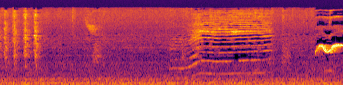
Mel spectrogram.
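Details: A White-crested laughingthrush gives a quiet rising note with a harsh, buzzy edge, then a loud, wavering whistle near the end, over a steady low hum.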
